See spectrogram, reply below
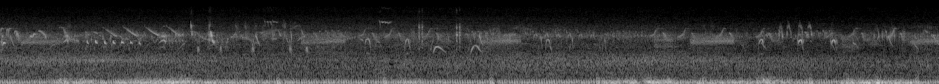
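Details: Marsh warbler song at Lippetal, 3 June 2021, mid-morning, 10:40: a dense, hurried stream of varied chirps, trills and slurred whistles, with a few clear upward-bending notes, over a steady, strong low rumble of wind or distant traffic.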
